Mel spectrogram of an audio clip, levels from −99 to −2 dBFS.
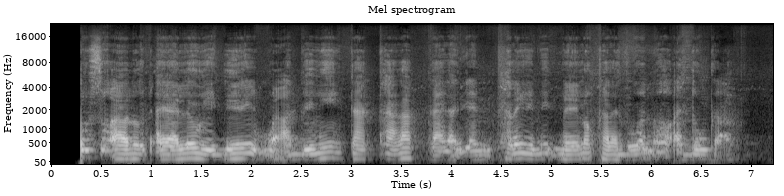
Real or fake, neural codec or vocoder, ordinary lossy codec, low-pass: fake; codec, 44.1 kHz, 1.7 kbps, Pupu-Codec; none; none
